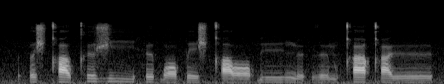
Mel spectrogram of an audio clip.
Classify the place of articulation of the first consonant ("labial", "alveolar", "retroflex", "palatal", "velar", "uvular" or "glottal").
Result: glottal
